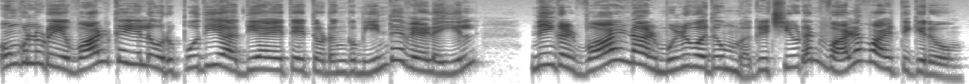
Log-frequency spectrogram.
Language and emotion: Tamil, happy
